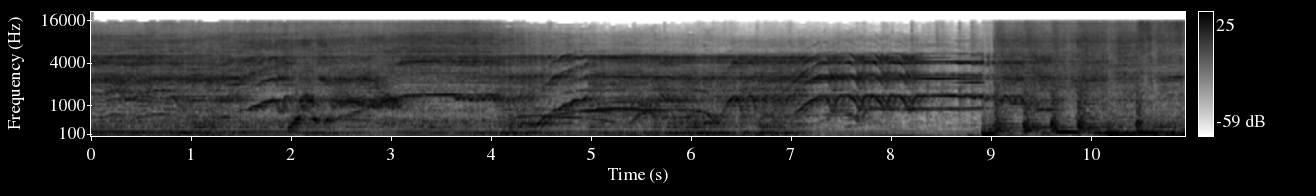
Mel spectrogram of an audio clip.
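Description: Live heavy metal: an electric guitar lead with notes sliding up and down over a held low note, then the drums and full band come back in about a second before the end.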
